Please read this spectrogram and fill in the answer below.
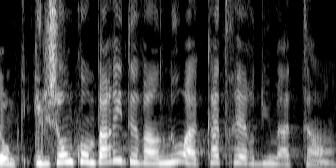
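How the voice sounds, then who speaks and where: A woman with a non-native accent speaks at a fairly quick pace. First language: not French (speaking French). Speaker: journalist, EU correspondent. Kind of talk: panel debate. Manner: animated.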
